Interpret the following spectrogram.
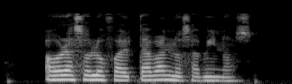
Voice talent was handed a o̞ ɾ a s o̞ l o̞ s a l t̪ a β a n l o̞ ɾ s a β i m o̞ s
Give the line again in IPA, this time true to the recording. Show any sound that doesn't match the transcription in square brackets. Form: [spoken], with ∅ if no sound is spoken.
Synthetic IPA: a o̞ ɾ a s o̞ l o̞ [f] a l t̪ a β a n l o̞ [∅] s a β i [n] o̞ s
